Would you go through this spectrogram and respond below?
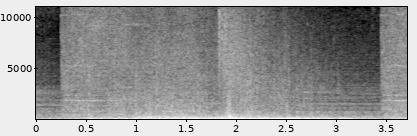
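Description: Borealis, a frost dragon boss in Elden Ring, unleashes a breath attack that roars as one loud, sustained blast of broadband rushing noise lasting a few seconds with no voices over it.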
